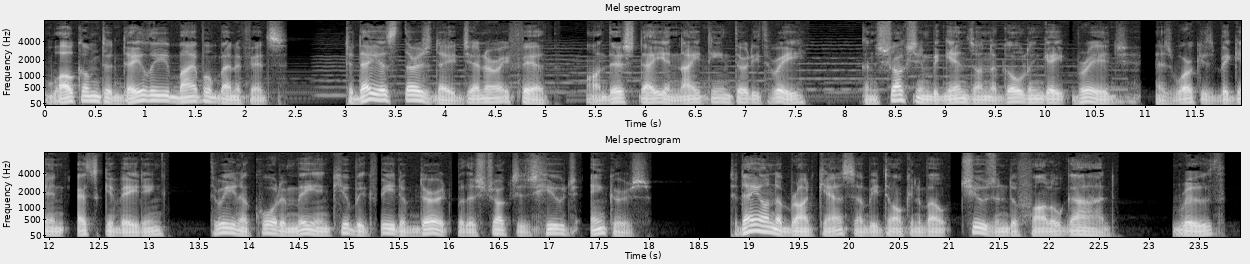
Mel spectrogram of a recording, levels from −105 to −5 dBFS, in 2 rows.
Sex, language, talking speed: male, English, 135 wpm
